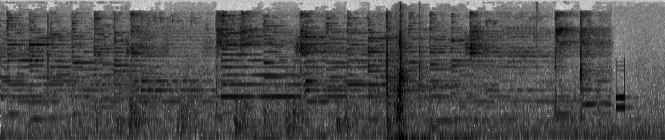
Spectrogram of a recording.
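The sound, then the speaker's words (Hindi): A run of electronic telephone keypad tones, short beeps pressed one after another in an uneven rhythm, fairly clear, with a sharp click partway through and no one talking. “मैंने कहा था ना मुझे फोन मत करना।”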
